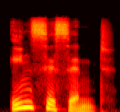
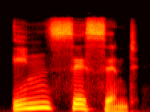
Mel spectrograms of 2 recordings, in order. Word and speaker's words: incessant: এই শব্দটা হলো ইনসেসেন্ট। উচ্চারণটা খেয়াল করুন। ইনসেসেন্ট।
